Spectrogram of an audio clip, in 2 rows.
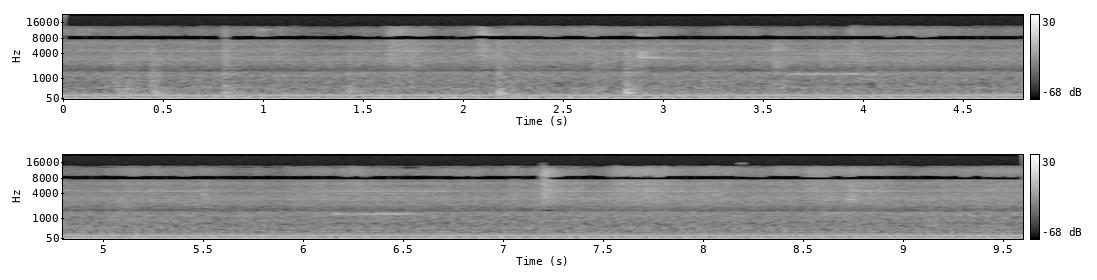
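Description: Dennis Enviro500 MMC double-decker bus running steadily, heard from on board: an even engine hum with no revving. Two short high beeps sound partway through, about two and a half seconds apart.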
